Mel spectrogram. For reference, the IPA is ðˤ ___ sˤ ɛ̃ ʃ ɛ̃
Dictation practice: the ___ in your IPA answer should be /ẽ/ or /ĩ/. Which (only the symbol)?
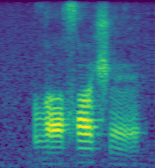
ẽ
